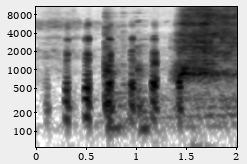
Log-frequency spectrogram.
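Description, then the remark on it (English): An office coffee machine runs with about six quick, chugging pump pulses, then breaks into a steady, loud hissing rush of steam. No voices are heard. “So that sounds like an expensive coffee machine.”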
